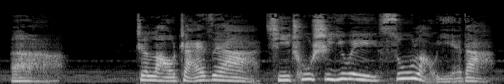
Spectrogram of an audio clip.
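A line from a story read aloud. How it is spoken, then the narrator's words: Slow, unhurried telling. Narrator (Chinese): 七姑缓缓的说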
